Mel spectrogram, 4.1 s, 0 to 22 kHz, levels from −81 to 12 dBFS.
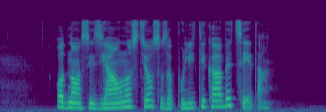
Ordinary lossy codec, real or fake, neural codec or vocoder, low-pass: none; real; none; 9.9 kHz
